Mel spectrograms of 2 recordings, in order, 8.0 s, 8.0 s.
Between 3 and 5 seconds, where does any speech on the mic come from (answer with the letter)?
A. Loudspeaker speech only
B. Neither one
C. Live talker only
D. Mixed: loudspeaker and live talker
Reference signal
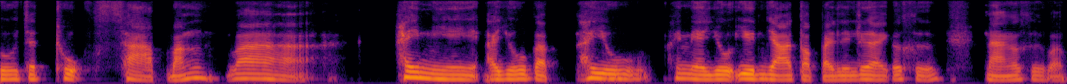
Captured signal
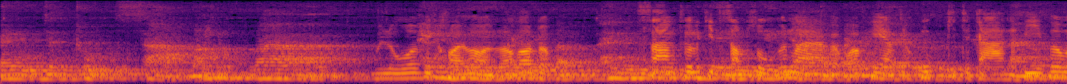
D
